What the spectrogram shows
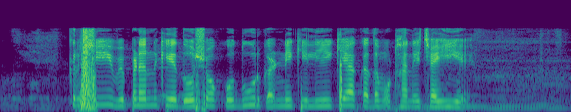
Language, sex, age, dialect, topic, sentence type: Hindi, female, 25-30, Marwari Dhudhari, agriculture, question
